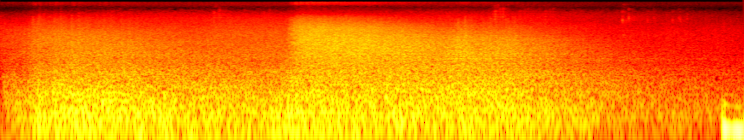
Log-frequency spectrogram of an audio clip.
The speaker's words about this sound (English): He stands, and thunder strikes in the distance.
